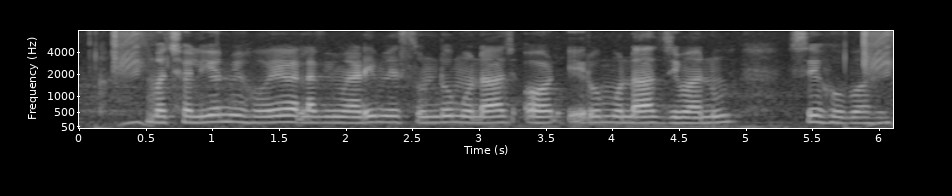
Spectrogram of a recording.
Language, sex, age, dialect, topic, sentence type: Magahi, male, 18-24, Western, agriculture, statement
